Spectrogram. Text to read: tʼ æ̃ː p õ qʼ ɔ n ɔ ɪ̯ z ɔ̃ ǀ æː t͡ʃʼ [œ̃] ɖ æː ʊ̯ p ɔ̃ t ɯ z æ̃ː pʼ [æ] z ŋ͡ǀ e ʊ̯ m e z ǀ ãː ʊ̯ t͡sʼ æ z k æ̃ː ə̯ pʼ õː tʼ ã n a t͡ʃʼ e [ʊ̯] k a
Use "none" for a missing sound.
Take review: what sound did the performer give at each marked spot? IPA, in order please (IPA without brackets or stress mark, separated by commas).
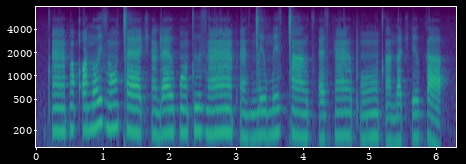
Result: æ̃, æ̃, ʊ̯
